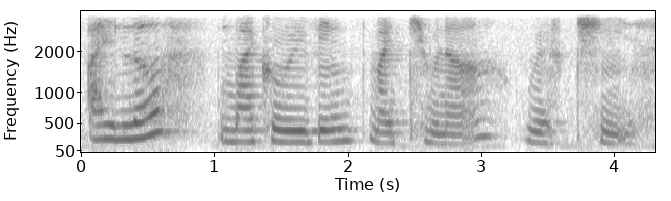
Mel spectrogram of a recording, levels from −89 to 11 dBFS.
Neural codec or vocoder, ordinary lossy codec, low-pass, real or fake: none; none; 3.6 kHz; real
